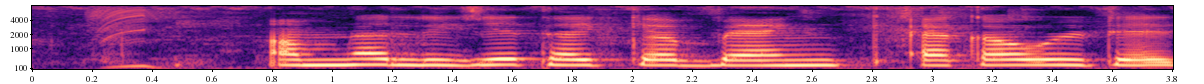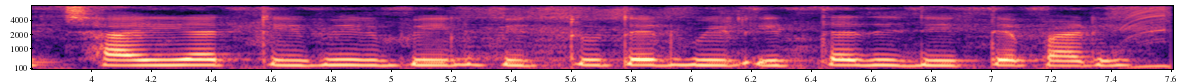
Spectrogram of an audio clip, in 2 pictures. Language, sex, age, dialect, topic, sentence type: Bengali, female, 18-24, Jharkhandi, banking, statement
